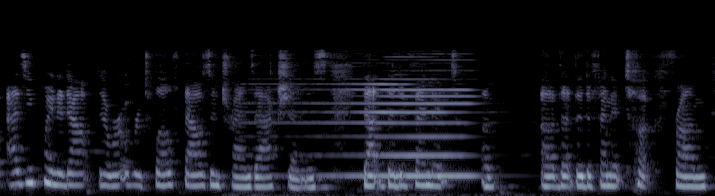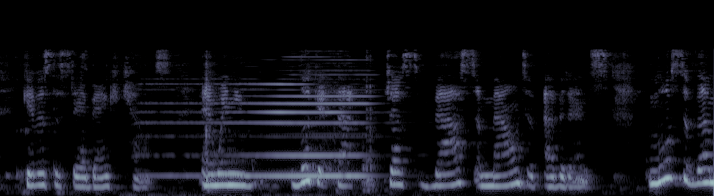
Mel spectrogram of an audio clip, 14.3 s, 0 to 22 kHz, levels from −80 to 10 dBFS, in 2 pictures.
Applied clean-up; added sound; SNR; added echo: classical method WPE with log-MMSE.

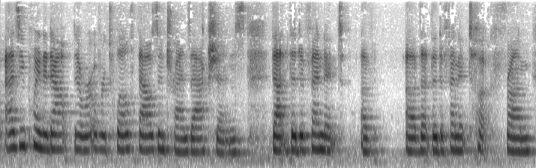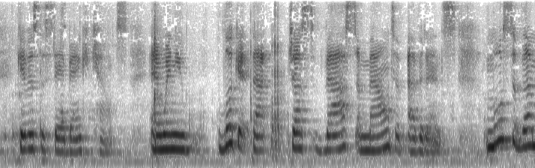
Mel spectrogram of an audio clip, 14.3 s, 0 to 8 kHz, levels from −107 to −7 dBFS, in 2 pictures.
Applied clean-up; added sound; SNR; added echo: none; none; none; none.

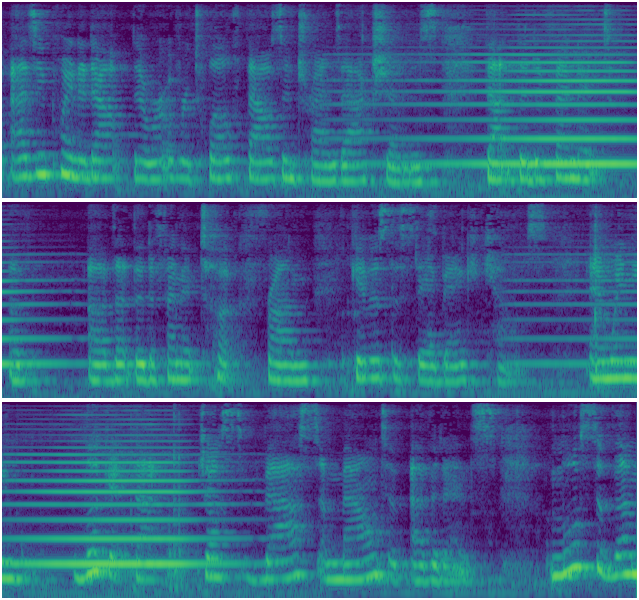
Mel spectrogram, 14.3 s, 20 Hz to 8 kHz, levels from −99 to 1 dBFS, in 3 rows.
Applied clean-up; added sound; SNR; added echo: none; Bowed string instrument; -2 dB; reverberation time 0.4 s.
